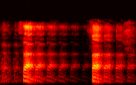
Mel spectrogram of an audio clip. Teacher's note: آپ کی زبان کی آگے جو کنارہ ہے، نوک ہے، یہ ثنایا اولیہ کے بالکل جو نیچے آپ کا کنارہ آ رہا ہے نا، یہاں پہ ٹچ ہوگی تو آئے گا سا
